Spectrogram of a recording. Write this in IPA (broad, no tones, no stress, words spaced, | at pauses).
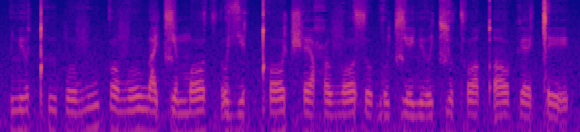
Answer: lʲɤǃʰɯpo vukɔ vowat͡ɕɛ mɔt͡sʼozʲa ǃʰɔt͡ʃʰɛħo vɔsoɡot͡ɕe lʲɤt͡ɕotʰɔ qʼɔkɛ ǀe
